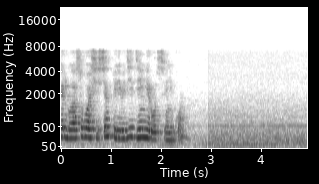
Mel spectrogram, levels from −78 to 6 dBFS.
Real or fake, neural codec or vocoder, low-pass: real; none; 7.2 kHz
